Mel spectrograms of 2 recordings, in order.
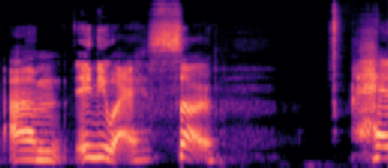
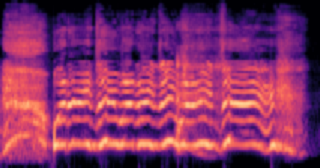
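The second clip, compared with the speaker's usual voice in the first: panicking; faster than usual. Retold or imitated. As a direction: replay the frantic panic. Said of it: "a panic mode".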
